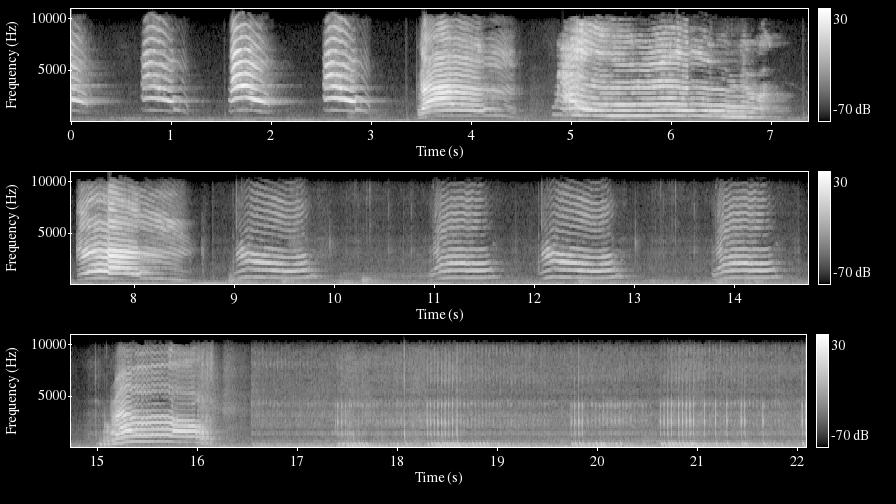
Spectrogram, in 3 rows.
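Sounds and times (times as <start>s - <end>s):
cat meowing: 0.0s - 9.9s, 11.0s - 13.0s, 13.8s - 16.2s
cat purring: 16.0s - 22.0s.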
